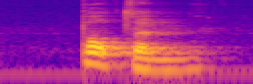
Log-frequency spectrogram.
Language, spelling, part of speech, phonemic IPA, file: Dutch, potten, verb / noun, /ˈpɔtə(n)/, Nl-potten.ogg
- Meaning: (verb) to pot: i.e. to knock a ball into a pocket; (noun) plural of pot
